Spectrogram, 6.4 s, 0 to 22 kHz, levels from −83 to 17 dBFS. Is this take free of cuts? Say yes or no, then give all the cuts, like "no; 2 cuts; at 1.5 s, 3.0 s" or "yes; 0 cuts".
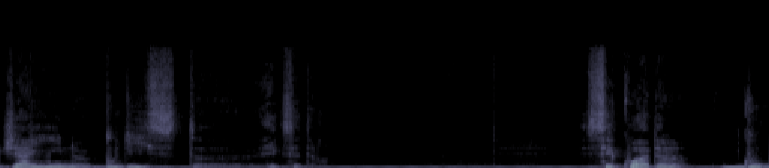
no; 1 cut; at 5.4 s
